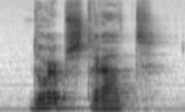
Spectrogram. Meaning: a village street, especially the (former) main street or only street of a village
- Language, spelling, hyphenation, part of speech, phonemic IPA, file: Dutch, dorpsstraat, dorps‧straat, noun, /ˈdɔrp.straːt/, Nl-dorpsstraat.ogg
